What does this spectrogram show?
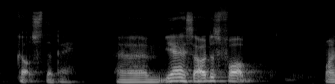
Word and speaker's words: Göztepe: Göztepe. Göztepe.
